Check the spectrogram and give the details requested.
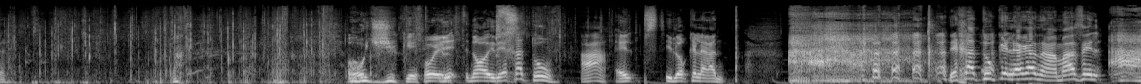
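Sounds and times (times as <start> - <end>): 
speech: 0.0 - 0.3, 1.7 - 2.0, 3.5 - 7.4, 8.7 - 11.4
cookie wrapper being unwrapped: 0.0 - 6.7
laughter: 7.9 - 10.1.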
